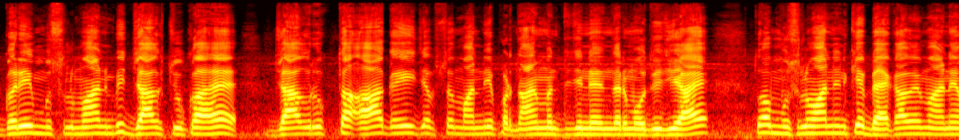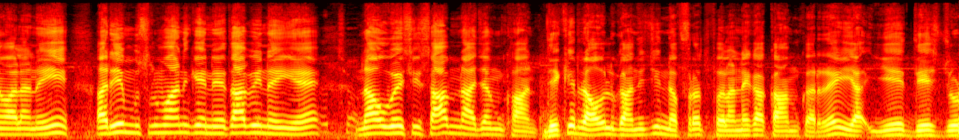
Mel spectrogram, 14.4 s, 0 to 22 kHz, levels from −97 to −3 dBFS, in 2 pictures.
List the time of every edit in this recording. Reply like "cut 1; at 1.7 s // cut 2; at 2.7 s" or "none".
cut 1; at 11.2 s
